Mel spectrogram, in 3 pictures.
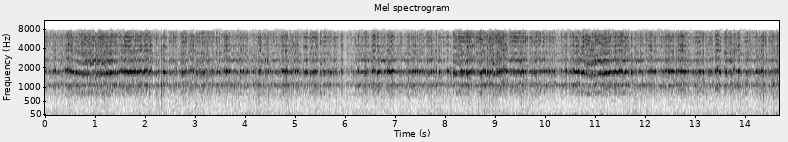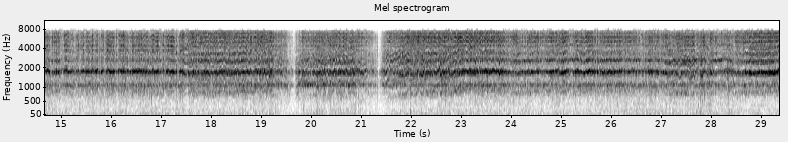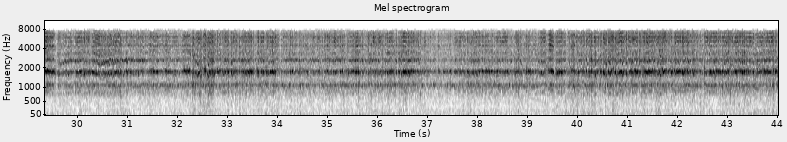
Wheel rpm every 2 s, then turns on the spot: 230, 230, 230, 230, 230, 230, 230, 230, 230, 170, 120, 200, 230, 230, 220, 230, 230, 230, 230, 230, 230, 230.
none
